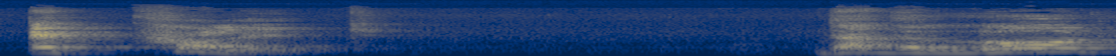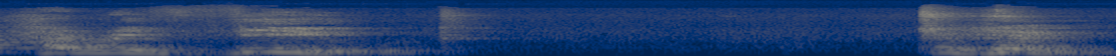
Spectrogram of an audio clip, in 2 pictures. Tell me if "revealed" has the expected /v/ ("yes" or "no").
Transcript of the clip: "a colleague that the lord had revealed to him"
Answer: yes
